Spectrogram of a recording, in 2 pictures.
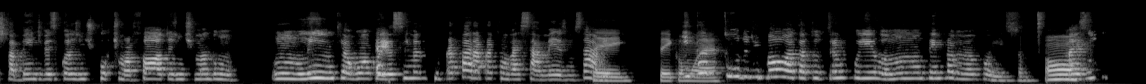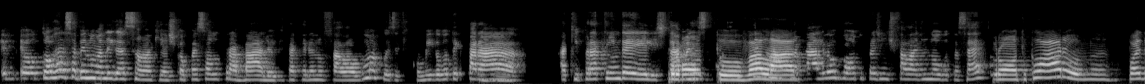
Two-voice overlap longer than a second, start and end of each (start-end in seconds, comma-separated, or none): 18.1-19.6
